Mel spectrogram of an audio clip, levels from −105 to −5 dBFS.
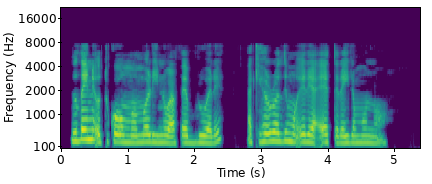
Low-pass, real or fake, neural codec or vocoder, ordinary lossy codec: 7.2 kHz; real; none; none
